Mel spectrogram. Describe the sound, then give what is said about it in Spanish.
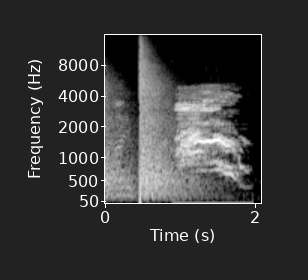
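A gunshot cracks out once, a single sharp, loud bang, followed by a raised, strained voice. “¡Pero qué coño te pasa disparando, gilipollas!”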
